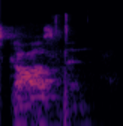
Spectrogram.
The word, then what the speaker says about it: Gausman: I keep on saying Gausman, but it's Gausman, right? – Yeah. – Gausman. I just like really pronouncing that U.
